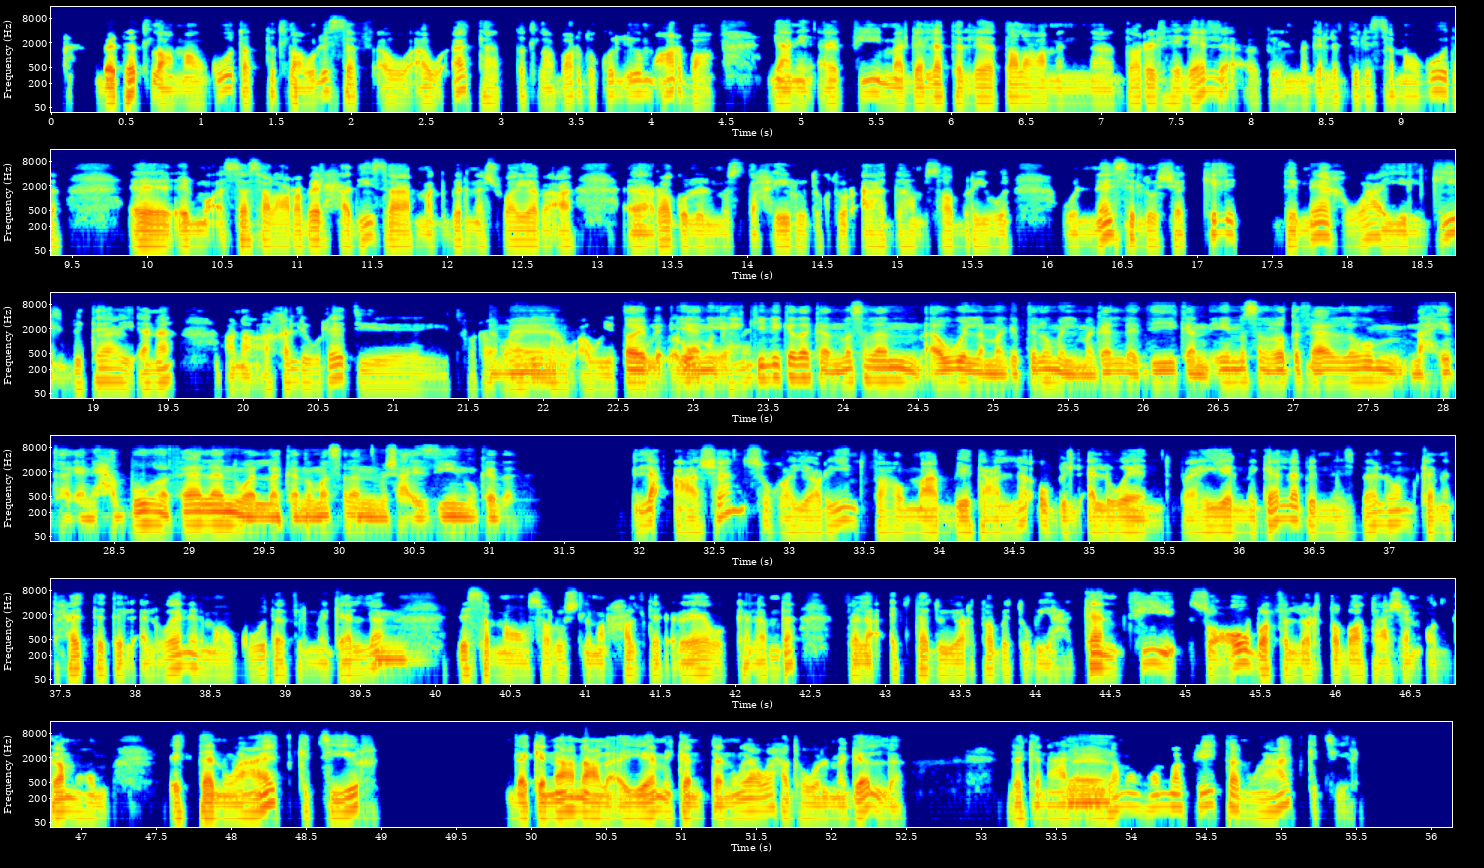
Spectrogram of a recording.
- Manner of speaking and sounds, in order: none
- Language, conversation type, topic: Arabic, podcast, ليه بنحب نعيد مشاهدة أفلام الطفولة؟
